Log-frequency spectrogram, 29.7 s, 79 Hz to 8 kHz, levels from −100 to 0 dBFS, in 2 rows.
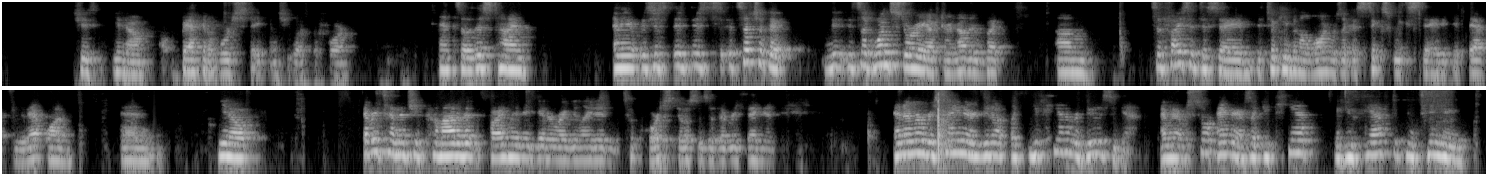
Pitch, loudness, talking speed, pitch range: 190 Hz, -31 LUFS, 220 wpm, 170-215 Hz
